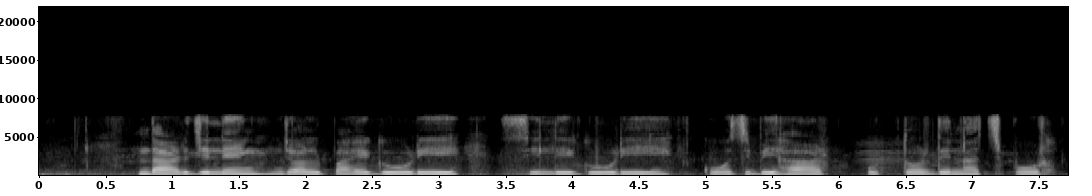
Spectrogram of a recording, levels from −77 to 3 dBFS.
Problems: background conversations at intervals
